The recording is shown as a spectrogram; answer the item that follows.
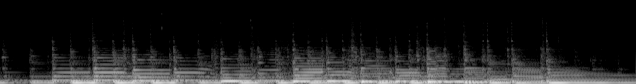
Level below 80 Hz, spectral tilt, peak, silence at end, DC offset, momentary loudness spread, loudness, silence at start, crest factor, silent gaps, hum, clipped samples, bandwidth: -20 dBFS; -12 dB/octave; -2 dBFS; 0 s; under 0.1%; 9 LU; -19 LUFS; 0 s; 14 dB; none; none; under 0.1%; 2.9 kHz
